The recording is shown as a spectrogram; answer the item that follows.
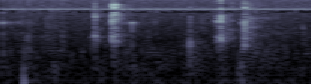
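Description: About five faint computer mouse and keyboard clicks, irregularly spaced, over low steady background noise with a faint high-pitched tone.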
